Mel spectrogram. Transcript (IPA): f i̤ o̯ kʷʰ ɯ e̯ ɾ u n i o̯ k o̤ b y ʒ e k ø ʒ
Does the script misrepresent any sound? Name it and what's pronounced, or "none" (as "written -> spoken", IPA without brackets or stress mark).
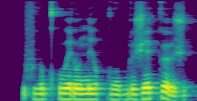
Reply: none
